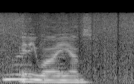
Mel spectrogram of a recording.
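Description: A dense burst of static hiss fills the whole clip, loud and steady, with warbling tonal whines sliding over it in the first second before the crackle carries on alone.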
